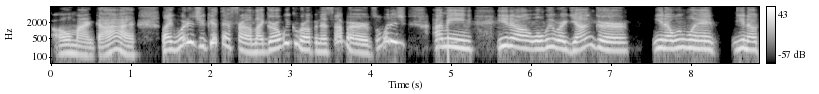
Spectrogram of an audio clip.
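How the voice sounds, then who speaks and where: A man with a high, smooth voice talks straight to his viewers in casual commentary. He is chatty and slangy, and keeps slipping into preachy asides. The sound is dry and close. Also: no room sound. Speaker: YouTube commentator.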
